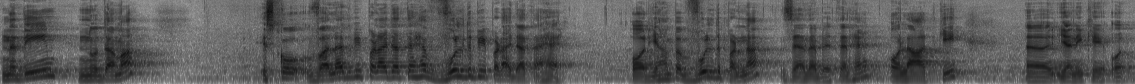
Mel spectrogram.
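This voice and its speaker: A man's voice: mid-range voice, slight background noise. Man teaching grammar in an echoey room. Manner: measured, drills word pairs one by one. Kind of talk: exam-prep grammar lesson. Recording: echoey room with faint ambience.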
